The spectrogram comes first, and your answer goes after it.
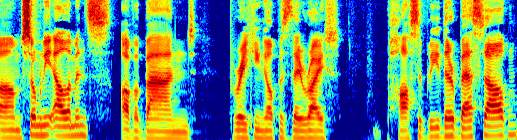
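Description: This is a normal speaking voice, delivered at a moderate pace with ordinary pitch variation and very even loudness. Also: man, medium pitch for a man. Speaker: podcast host. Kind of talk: casual chat.

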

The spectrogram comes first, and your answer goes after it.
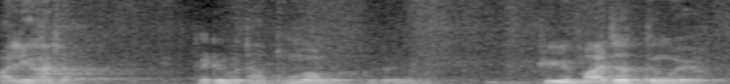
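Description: A man speaks, his pitch swinging very widely up and down. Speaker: former political prisoner. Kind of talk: testimony.

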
